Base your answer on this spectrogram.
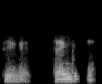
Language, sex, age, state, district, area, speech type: Marathi, male, 18-30, Maharashtra, Buldhana, rural, conversation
